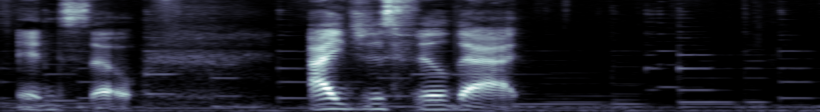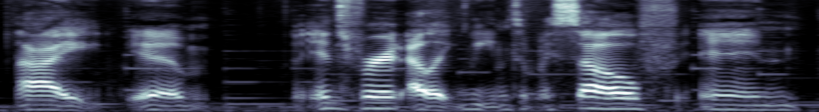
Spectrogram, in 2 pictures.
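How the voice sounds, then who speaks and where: A woman's voice: very deep voice, vocal fry, a little mellow. A woman in her twenties chatting casually to her camera in a get-to-know-me vlog, full of fillers and offhand swearing. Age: 20s. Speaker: vlogger.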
